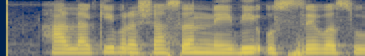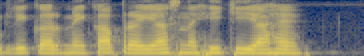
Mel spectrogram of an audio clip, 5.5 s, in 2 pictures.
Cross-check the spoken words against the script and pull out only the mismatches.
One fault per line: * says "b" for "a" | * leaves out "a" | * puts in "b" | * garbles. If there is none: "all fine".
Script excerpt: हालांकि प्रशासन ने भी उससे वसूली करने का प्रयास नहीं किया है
all fine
